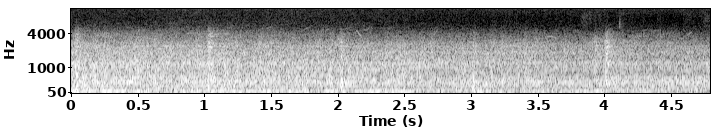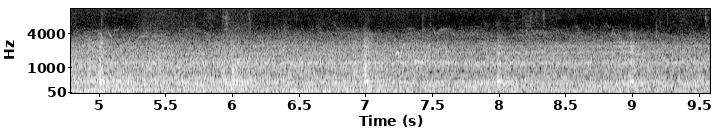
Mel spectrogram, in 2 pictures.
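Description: Diesel train running away into the distance, its low engine hum and wheel rumble fading steadily. A faint sharp tick comes about once a second throughout.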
